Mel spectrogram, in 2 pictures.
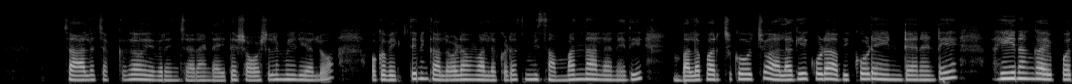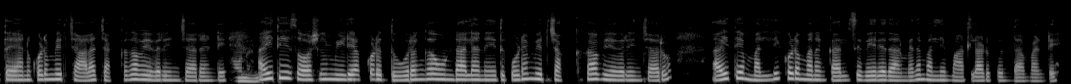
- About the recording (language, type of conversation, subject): Telugu, podcast, సామాజిక మాధ్యమాలు మీ వ్యక్తిగత సంబంధాలను ఎలా మార్చాయి?
- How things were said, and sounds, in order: in English: "సోషల్ మీడియాలో"; in English: "సోషల్"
